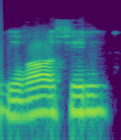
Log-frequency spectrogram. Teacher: بغافل تفخيم الغين مع الألف والمحافظة على فتحها، ولا نقول بغافل عما تعملون.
